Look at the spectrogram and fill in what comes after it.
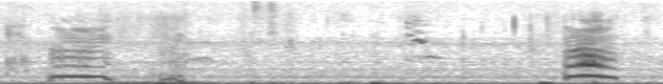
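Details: Kittens of the mother cat Gaia, woken at bedtime when a space heater was plugged in and then playing wildly in their kennel: two clear rising-then-falling meows several seconds apart over a steady low electrical hum.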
